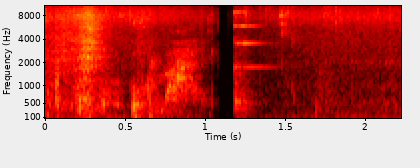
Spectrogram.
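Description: Loud, close-miked chewing with the mouth open, a quick run of wet, smacking bites several times a second. It cuts off abruptly about a second in, leaving quiet room tone with a light clink of tableware.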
